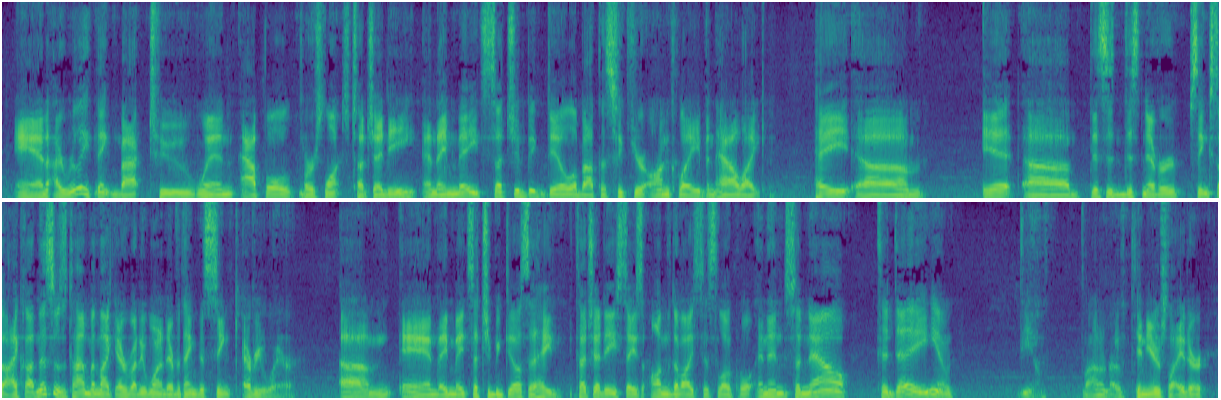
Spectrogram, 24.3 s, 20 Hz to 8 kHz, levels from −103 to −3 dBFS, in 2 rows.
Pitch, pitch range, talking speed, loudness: 110 Hz, 105-125 Hz, 205 wpm, -24 LUFS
